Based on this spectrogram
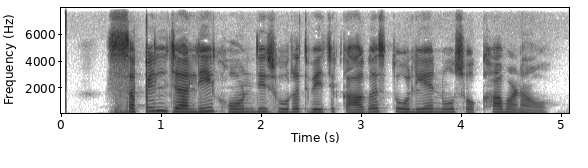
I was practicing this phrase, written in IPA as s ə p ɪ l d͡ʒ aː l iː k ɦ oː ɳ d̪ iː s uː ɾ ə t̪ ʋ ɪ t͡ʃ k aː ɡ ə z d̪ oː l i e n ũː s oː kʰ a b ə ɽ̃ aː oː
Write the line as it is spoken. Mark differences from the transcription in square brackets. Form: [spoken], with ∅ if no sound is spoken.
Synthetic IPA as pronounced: s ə p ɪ l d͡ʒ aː l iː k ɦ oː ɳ d̪ iː s uː ɾ ə t̪ ʋ ɪ t͡ʃ k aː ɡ ə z [t̪] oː l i e n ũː s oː kʰ a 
